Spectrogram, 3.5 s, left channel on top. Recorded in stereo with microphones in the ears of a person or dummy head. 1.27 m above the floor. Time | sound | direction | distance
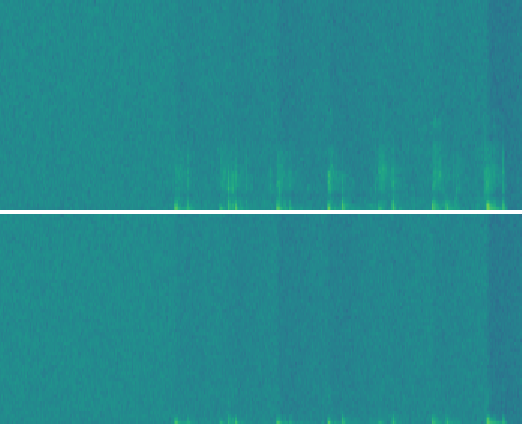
1.2 | running footsteps | 65° left (ahead or behind) | ?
